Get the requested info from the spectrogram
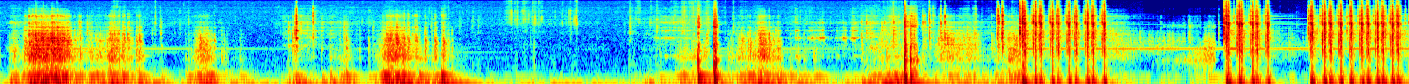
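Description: Paintball marker firing in rapid strings, three fast bursts of sharp pops in the last four seconds. Before them come scuffing and bumping noises with a few single sharp pops.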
